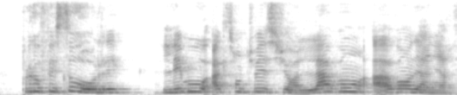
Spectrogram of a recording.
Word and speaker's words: professore: Ensuite, nous avons les mots accentués sur l'avant-dernière syllabe. Ils sont appelés les parole piane et ils correspondent à la majorité des mots en italien. Professore.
